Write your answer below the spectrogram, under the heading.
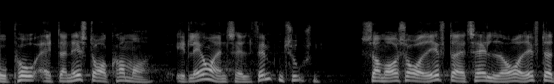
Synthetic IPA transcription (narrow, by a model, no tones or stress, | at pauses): pʰɒ̽ʔæd̥ɑ̈nesd̥əɒ̰ːkʰɒ̽m̰ɐe̝d̥lɛːʊɐænt͡sʰælfemd̥n̩t͡sʰṵːsn̩ | sɒ̽mɒ̽səɒ̰ːð̞̩ˠefd̥ɐæɐt͡sʰɛ̰ːlð̩ˠɒɒ̰ːð̞̩ˠefd̥ɐ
